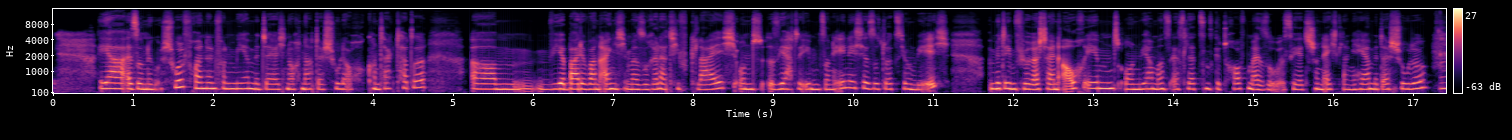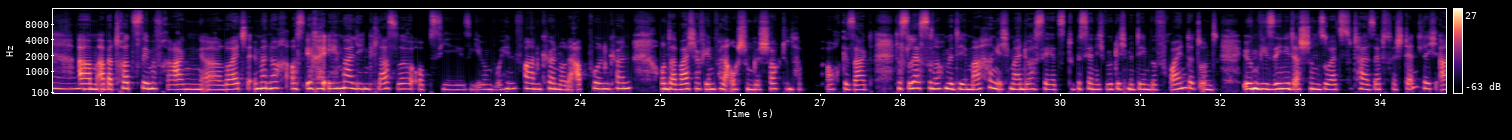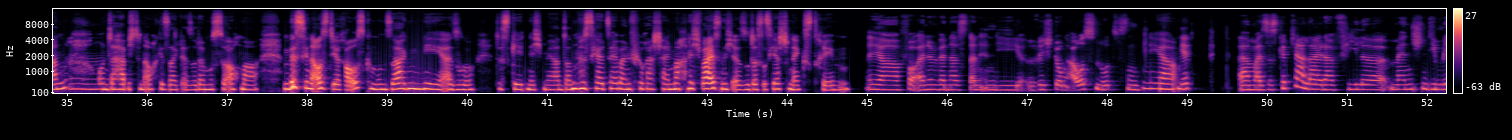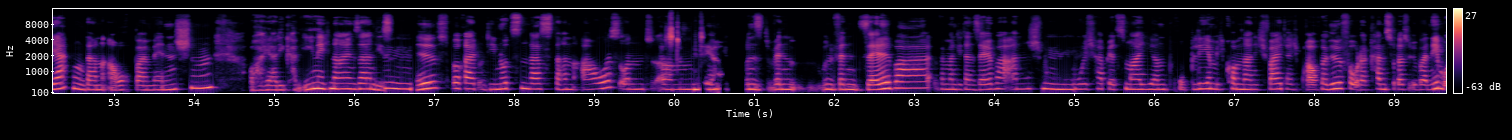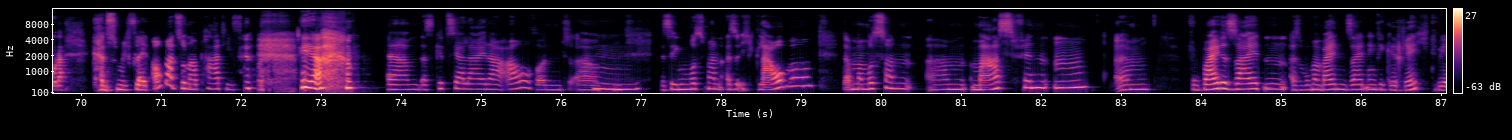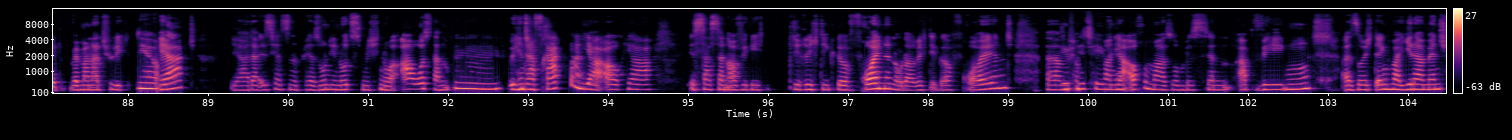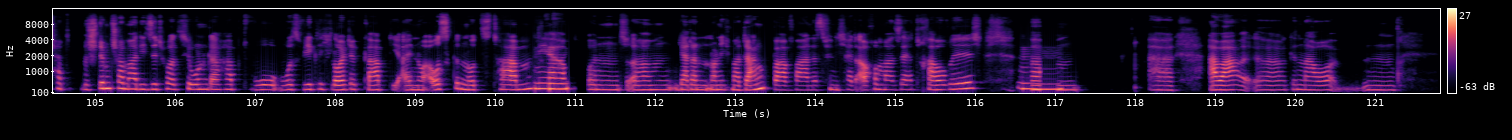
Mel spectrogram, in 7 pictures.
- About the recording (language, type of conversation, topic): German, podcast, Wie gibst du Unterstützung, ohne dich selbst aufzuopfern?
- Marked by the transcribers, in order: "eben" said as "ebend"; laughing while speaking: "ihrer ehemaligen Klasse"; laughing while speaking: "müssen"; chuckle; laughing while speaking: "Ja"; unintelligible speech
